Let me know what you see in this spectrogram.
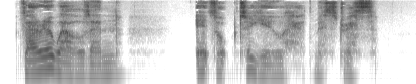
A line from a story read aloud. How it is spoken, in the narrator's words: She said softly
